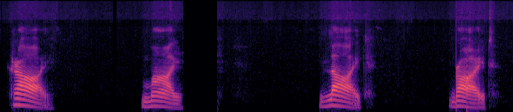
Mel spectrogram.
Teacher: diphthong A and I together, it sounds like I, same as I, of human eye or any eye.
